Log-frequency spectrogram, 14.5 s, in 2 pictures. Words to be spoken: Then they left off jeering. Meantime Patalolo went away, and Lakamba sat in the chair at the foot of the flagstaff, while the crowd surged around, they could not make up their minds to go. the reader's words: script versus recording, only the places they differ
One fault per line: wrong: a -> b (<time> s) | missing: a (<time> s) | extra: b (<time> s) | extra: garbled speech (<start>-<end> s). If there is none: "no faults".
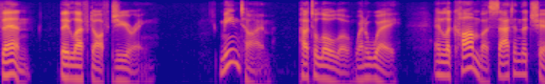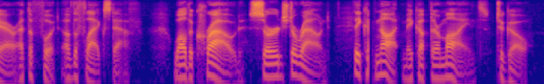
no faults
